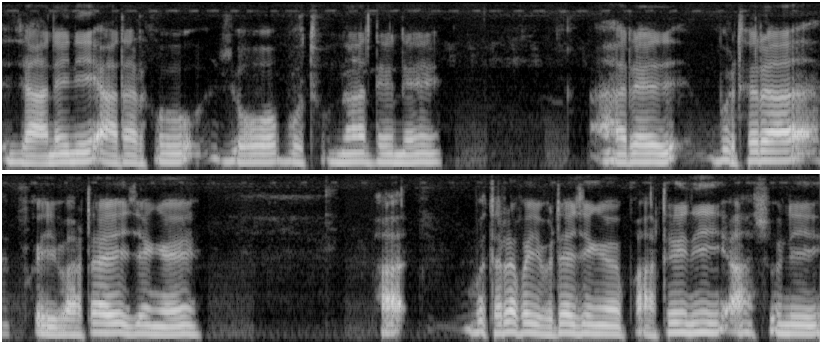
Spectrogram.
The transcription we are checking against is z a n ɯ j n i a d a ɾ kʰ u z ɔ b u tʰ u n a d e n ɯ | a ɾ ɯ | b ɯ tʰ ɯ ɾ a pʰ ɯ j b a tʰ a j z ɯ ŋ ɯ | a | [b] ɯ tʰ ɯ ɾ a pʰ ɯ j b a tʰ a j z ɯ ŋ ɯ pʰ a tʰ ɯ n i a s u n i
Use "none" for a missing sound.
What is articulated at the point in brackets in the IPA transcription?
b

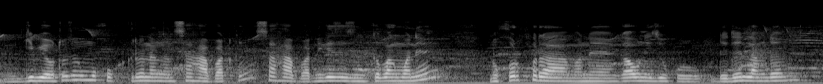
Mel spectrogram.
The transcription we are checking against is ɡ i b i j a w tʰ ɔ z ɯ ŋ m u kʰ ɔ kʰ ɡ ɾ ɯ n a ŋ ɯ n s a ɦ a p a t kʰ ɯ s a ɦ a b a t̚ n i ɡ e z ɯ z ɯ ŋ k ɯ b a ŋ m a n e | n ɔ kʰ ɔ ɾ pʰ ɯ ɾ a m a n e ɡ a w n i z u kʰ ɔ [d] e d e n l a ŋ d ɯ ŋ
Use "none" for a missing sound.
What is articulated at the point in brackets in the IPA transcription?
d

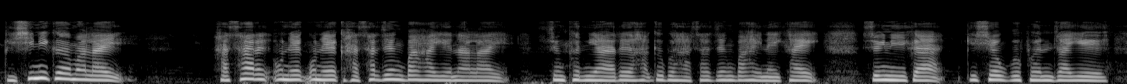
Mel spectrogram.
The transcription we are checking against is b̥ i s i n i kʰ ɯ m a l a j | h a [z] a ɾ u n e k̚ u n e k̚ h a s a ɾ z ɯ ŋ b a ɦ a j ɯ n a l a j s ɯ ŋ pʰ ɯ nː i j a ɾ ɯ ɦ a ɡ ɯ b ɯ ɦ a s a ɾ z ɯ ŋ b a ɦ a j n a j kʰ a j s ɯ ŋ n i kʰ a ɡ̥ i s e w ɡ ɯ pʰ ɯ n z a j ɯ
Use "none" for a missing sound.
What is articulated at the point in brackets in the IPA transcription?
s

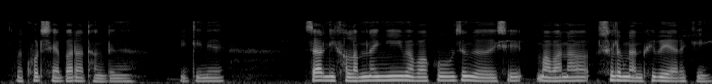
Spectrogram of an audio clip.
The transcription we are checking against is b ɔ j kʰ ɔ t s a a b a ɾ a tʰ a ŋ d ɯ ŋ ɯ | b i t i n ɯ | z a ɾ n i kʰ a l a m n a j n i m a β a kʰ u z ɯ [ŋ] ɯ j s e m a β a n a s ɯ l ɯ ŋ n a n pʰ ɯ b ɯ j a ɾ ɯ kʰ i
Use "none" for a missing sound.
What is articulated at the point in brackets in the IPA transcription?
ŋ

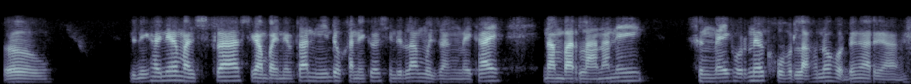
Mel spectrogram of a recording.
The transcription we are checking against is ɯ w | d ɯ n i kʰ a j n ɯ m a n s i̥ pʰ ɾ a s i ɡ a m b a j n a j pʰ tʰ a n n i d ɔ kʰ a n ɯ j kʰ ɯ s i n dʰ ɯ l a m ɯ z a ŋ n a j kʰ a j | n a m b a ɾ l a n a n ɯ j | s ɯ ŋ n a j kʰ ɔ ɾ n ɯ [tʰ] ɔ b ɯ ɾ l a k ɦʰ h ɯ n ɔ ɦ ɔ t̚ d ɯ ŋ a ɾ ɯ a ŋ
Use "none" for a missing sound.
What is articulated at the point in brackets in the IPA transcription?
kʰ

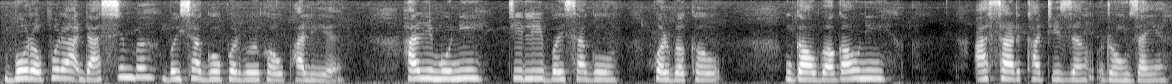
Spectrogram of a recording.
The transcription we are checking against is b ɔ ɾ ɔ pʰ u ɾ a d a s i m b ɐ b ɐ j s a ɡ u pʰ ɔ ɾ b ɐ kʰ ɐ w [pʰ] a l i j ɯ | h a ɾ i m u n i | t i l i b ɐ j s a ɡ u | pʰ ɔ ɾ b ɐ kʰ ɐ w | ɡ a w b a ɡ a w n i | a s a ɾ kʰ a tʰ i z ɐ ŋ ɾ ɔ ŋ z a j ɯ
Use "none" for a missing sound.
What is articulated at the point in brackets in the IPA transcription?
pʰ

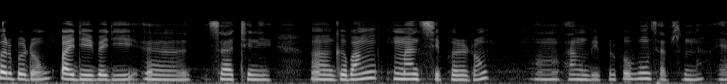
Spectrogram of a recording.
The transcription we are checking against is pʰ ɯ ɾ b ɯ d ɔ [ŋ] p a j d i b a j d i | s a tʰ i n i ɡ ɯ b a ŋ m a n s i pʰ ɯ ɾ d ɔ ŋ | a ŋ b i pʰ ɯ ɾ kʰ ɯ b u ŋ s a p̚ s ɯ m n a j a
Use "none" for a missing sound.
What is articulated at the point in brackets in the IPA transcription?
ŋ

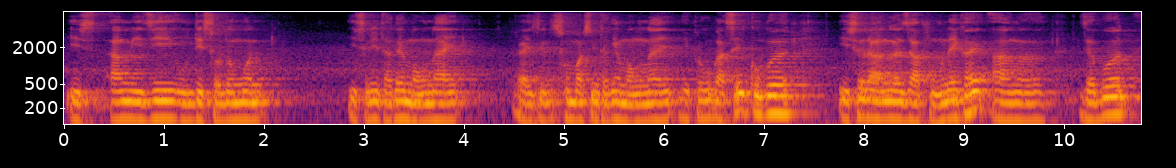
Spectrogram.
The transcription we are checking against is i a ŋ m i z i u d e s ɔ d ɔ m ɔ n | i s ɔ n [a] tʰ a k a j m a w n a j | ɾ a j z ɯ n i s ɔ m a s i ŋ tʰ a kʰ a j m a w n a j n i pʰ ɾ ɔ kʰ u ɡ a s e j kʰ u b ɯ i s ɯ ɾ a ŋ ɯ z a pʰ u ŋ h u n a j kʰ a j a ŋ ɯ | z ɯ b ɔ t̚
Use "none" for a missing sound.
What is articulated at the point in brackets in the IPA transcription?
i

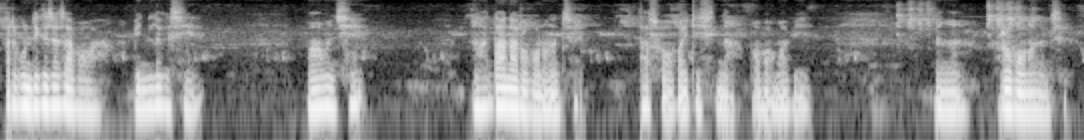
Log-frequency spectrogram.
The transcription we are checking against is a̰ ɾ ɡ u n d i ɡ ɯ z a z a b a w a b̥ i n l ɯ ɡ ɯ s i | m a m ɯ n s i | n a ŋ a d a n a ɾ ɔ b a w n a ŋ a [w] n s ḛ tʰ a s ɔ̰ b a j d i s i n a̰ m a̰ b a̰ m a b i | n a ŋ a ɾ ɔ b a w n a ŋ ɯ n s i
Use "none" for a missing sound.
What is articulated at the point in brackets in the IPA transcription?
none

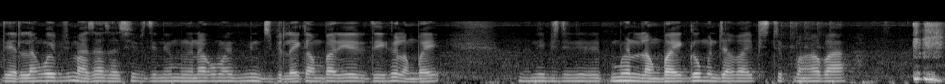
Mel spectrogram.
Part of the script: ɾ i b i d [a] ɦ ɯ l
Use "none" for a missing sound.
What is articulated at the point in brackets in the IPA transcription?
i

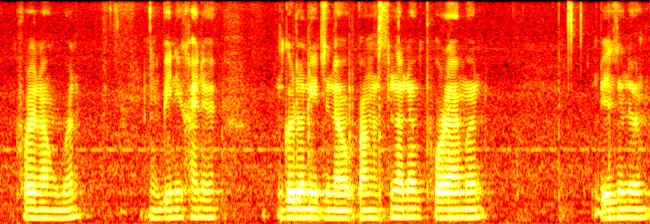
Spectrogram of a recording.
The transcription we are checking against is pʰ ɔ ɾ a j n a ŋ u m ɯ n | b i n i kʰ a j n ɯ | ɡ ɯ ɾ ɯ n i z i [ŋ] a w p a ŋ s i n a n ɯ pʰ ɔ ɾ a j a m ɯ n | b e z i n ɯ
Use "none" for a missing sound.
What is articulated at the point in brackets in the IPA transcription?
n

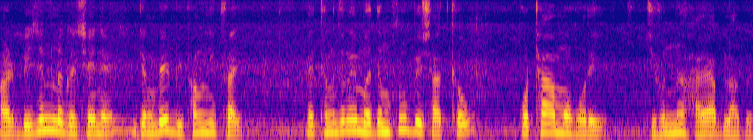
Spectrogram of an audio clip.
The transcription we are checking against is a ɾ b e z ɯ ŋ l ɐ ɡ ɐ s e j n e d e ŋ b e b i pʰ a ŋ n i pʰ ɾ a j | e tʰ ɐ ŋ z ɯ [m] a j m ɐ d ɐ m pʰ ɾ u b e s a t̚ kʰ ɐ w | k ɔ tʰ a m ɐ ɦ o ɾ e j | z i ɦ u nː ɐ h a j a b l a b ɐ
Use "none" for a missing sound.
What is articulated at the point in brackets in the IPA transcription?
ŋ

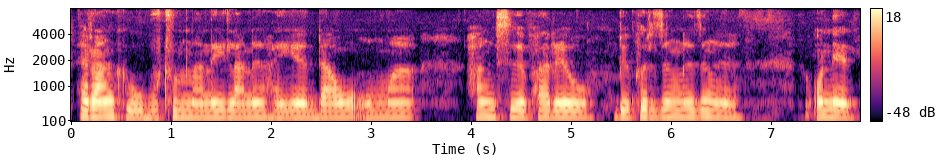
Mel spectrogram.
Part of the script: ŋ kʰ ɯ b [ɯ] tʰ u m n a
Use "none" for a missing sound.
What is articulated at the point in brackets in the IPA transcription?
u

